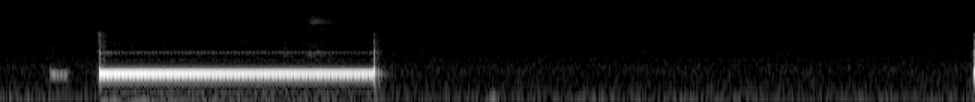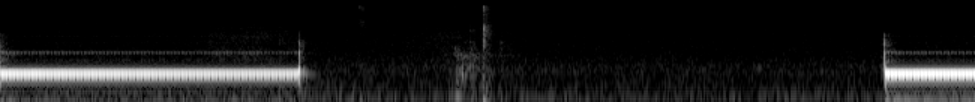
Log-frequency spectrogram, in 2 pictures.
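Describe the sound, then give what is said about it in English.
A telephone call placed to a Lowndes County Sheriff's deputy rings out over the receiver: steady, buzzy ringback tones about two seconds long, repeating with four-second pauses, three rings in all, with a faint click between them and no voices. “Okay, so we're calling”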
